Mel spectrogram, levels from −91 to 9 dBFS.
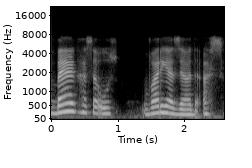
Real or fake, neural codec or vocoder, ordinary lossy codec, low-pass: real; none; Opus, 24 kbps; 7.2 kHz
